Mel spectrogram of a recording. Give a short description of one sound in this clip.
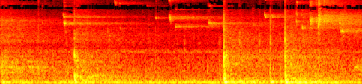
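A basketball bounces with echoing thuds.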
